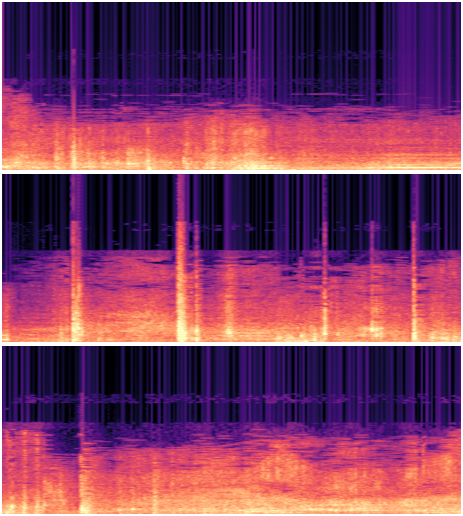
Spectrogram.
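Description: Skateboard wheels rolling on concrete, broken by the sharp clacks of the board popping and landing tricks, the loudest a little under five seconds in.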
